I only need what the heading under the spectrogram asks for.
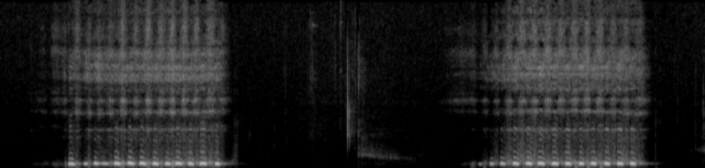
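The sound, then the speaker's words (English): A voice imitates a boreal owl's call: two quick trills of evenly spaced, low-pitched hoots, about a dozen in each, separated by a short silence, with no talking. “There's also a bird sound, the boreal owl.”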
